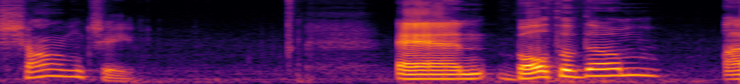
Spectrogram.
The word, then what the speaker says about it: Shang-Chi: say it correctly um i've been saying shang chi for years but it's shangji and both of them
